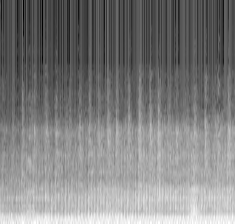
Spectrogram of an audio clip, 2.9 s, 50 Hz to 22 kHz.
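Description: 2019 Beta 300RR Holcombe Replica dirt bike on single track, its engine buzzing steadily at low revs with small rhythmic throttle pulses, close and continuous, no talk.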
